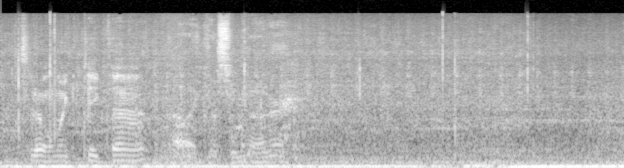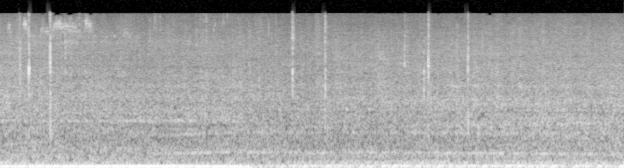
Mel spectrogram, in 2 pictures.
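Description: A car engine idles with a deep, steady rumble.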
